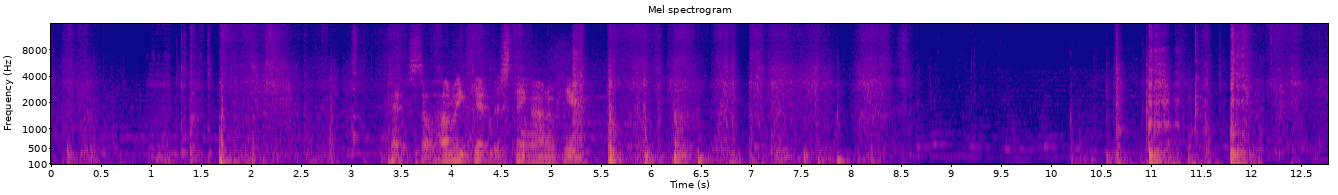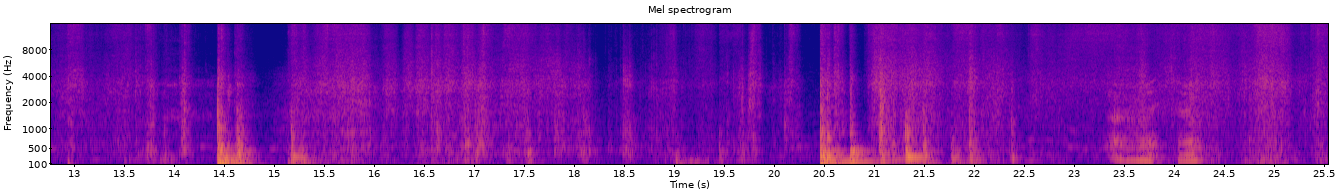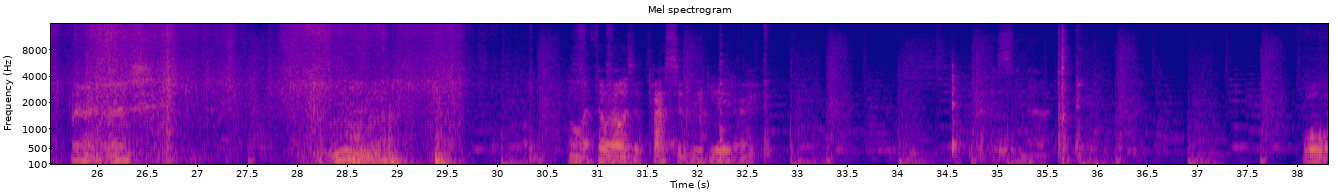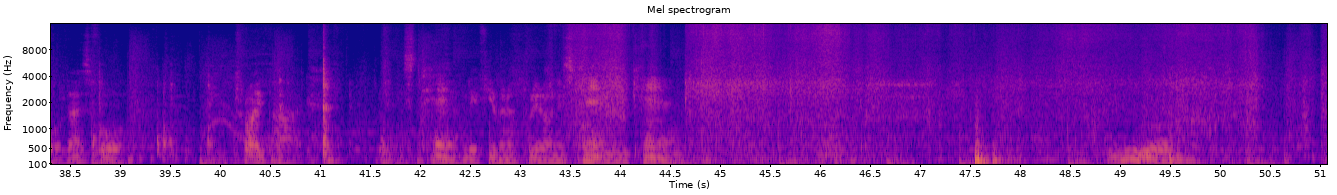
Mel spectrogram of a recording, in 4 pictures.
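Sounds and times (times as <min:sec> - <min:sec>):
cardboard and foam rubbed and knocked: 0:20.6 - 0:29.8, 0:43.4 - 0:51.0
plastic bag rustling: 0:21.0 - 0:29.8, 0:43.3 - 0:51.0.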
